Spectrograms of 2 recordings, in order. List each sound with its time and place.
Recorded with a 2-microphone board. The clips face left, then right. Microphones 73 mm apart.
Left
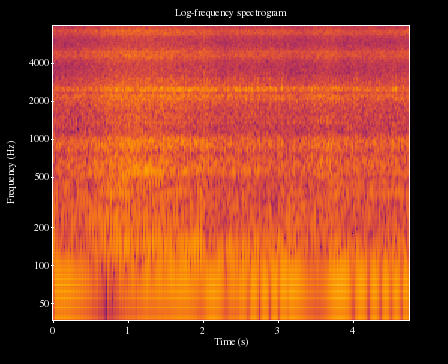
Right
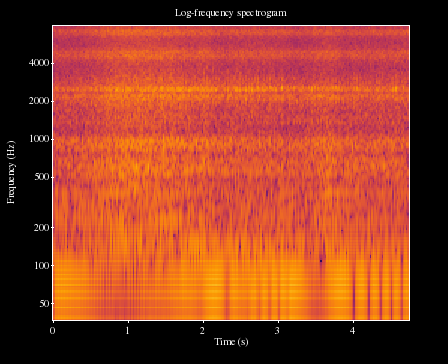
Only background noise.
